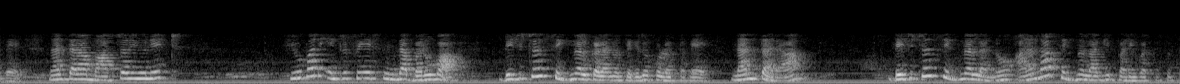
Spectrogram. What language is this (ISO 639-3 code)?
kan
